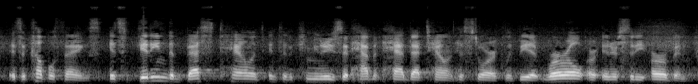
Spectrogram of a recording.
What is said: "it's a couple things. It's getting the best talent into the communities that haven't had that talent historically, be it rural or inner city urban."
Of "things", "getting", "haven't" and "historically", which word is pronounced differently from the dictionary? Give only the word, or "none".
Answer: none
